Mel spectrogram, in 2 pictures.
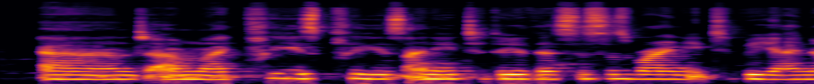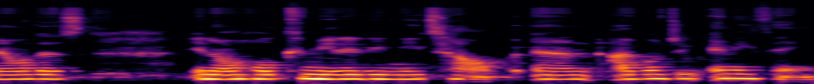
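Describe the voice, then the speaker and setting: With noticeable background noise behind her, a woman speaks at a moderate pace in a fairly low voice. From Alberta, Canada (rural, near Lac La Biche). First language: Cree. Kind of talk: interview.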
